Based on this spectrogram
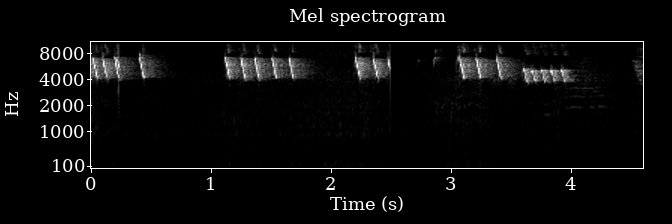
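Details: Sunbird song meant as master material for training songbirds, called fast and rolling. Clusters of sharp, very high notes in quick runs, ending with a buzzy trill, with a faint low hum beneath.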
